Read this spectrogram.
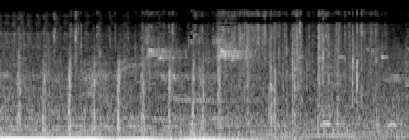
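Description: Footsteps patter quickly across a rooftop.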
